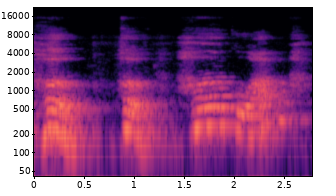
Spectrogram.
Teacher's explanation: ह को आप जब ह भी बोलेंगे तो देखिए आपके हाथ में गर्माहट महसूस होगी, हवा रगड़ खाती हुई निकलती है, जिससे हमें गर्माहट सी महसूस होती है। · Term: ऊष्म व्यंजन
